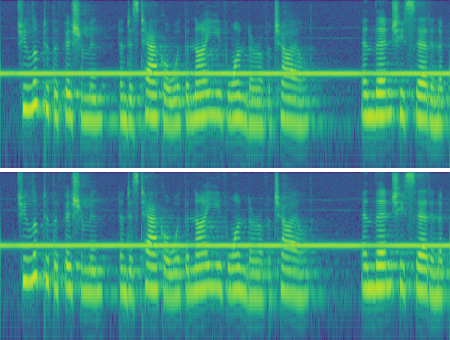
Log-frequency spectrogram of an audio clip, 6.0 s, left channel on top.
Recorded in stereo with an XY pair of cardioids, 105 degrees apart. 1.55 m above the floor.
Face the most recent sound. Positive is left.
turn(degrees=5)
